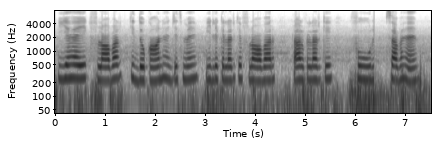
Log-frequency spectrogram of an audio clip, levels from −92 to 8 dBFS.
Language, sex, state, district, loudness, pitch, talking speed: Hindi, female, Bihar, Madhepura, -16 LUFS, 225 Hz, 135 wpm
